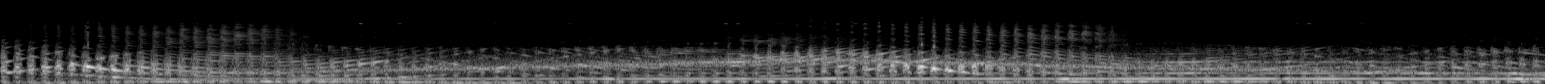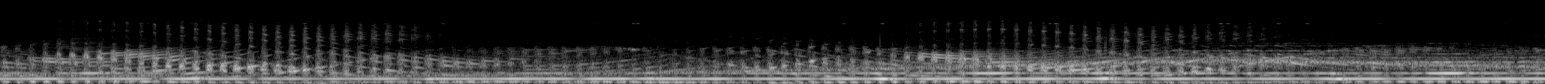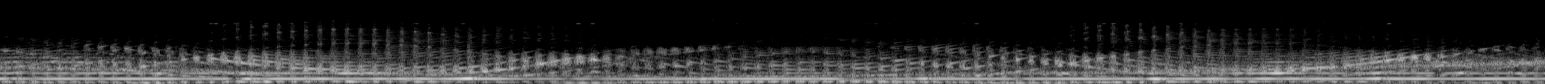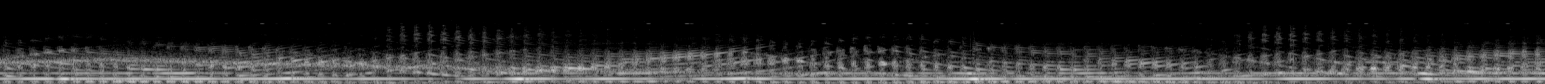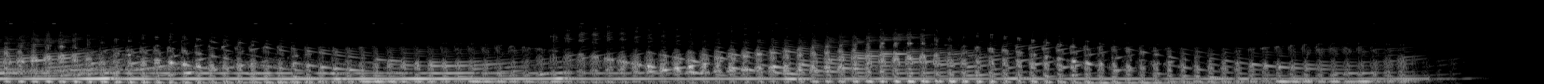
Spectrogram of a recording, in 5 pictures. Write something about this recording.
Drone Made with Ableton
